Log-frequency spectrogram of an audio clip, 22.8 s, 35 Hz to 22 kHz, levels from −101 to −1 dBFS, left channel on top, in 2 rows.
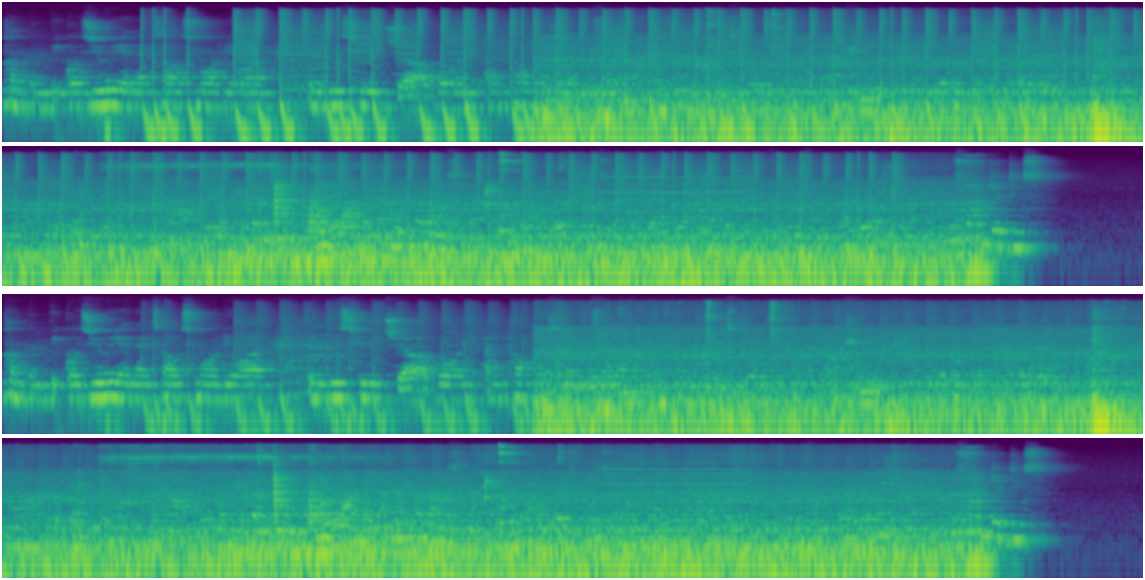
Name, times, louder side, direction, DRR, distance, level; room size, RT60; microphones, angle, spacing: voice 1, 0.0-8.8, right 2 dB, 75° right, -2 dB, 1.0 m, -33 dB
sound 1, 1.0-1.1 1.4-2.0 2.3-20.5, left 7 dB, 75° left, 0.3 m, -33 dB
sound 2, 5.3-21.2, right 1 dB, 30° right, 0.8 m, -24 dB
voice 2, 14.5-16.4 16.7-20.4 20.9-21.8, equal, 50° left, -4 dB, 1.0 m, -33 dB
8.0 x 3.3 x 3.8 m, 0.75 s
head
